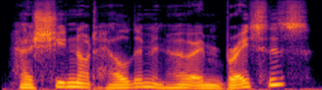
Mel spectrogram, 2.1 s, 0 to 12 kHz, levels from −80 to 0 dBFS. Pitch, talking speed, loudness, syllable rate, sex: 120 Hz, 225 wpm, -16 LUFS, 5.4 syllables/s, male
